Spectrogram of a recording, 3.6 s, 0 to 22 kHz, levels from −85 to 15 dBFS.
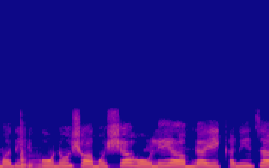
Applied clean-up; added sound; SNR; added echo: neural mask model RNNoise.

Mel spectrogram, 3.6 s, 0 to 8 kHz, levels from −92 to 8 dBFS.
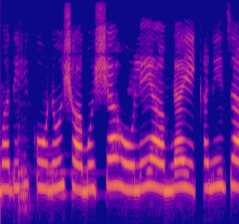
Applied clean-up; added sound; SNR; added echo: neural mask model DeepFilterNet 3.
